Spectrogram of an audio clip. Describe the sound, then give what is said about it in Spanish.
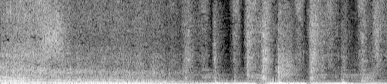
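A loud car engine roars and revs continuously, its pitch climbing and then dropping sharply in three quick bursts near the end, like throttle blips or gear changes. “Voces y rugidos en autos y motos de Blue Radio.”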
